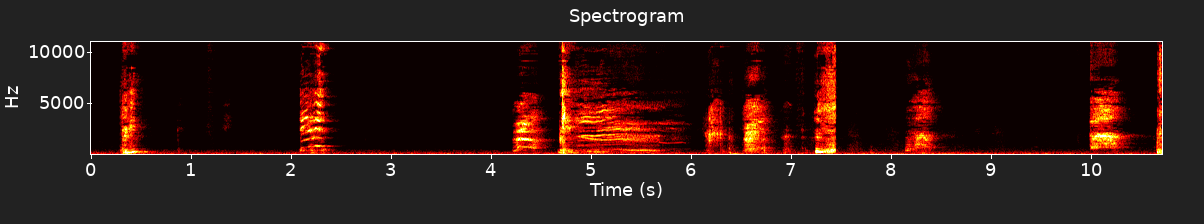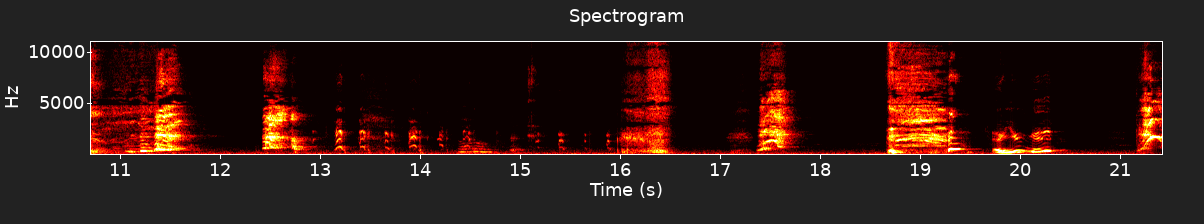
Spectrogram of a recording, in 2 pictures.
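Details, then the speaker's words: Simulated hiccups in a 3D cartoon, not a real patient: exaggerated, squeaky hiccup-like yelps repeating between pauses, framed as abnormal, wild-animal-like hiccups. "I was minding my own business and then I thought we had a wild animal in the [Music] house stop those are not normal hiccups this is this is going on Tik Tok again again again"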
